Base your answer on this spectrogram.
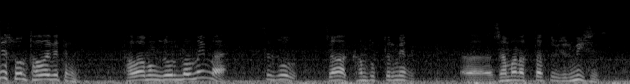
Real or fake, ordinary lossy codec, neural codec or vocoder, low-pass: real; none; none; 7.2 kHz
